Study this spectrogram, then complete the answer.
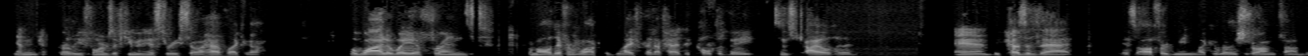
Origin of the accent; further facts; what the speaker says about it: Lafayette, Louisiana, United States; moved away; I'm originally from Louisiana, Lafayette, Louisiana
